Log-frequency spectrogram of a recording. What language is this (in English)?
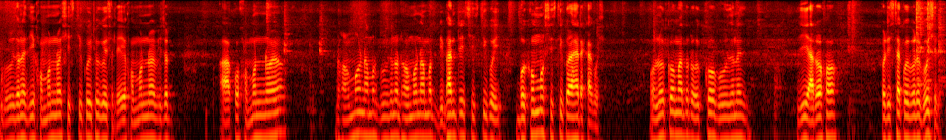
Assamese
